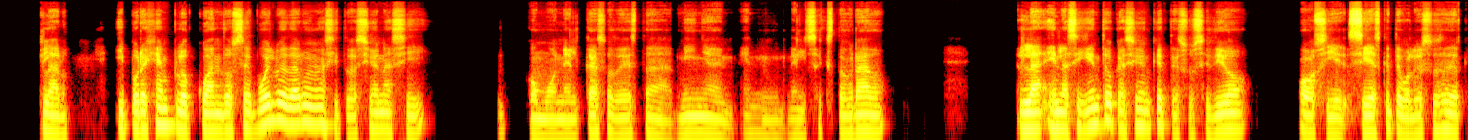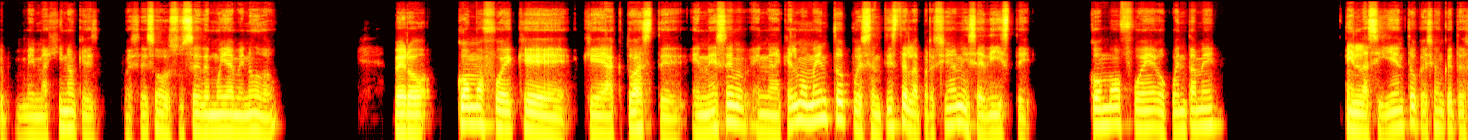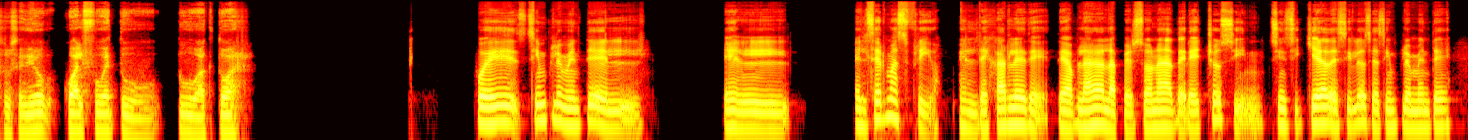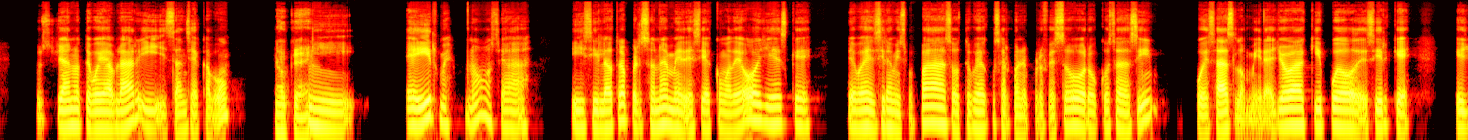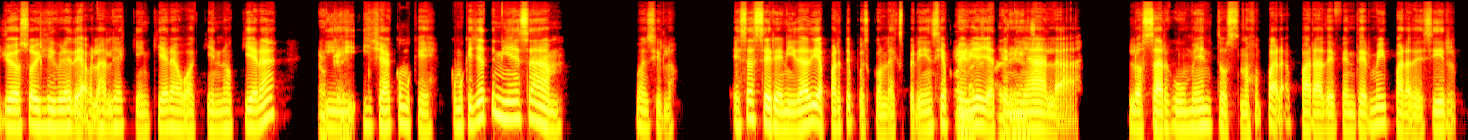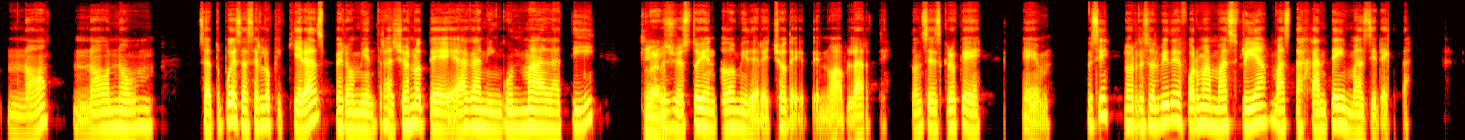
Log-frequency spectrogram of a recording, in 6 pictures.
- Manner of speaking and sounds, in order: other background noise; tapping; laughing while speaking: "¿no?"
- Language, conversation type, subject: Spanish, podcast, ¿Cuál fue un momento que cambió tu vida por completo?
